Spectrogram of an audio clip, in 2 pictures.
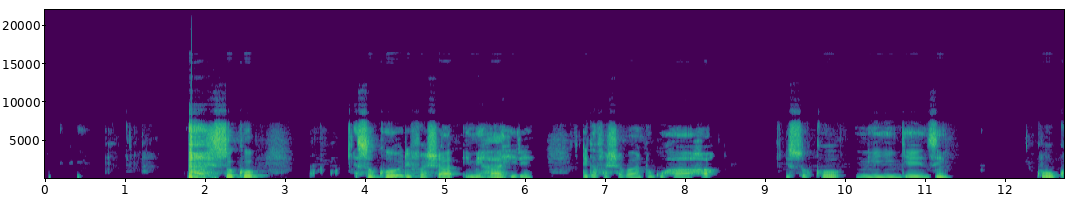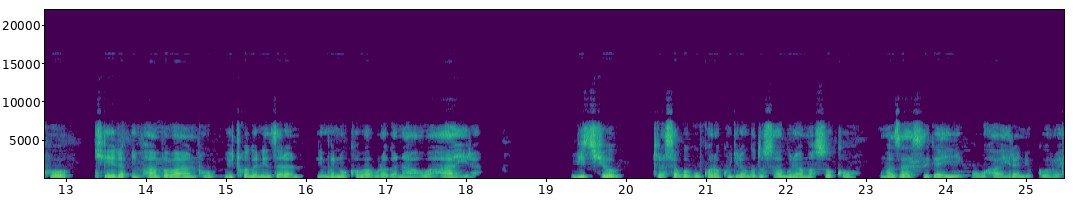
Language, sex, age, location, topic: Kinyarwanda, male, 36-49, Musanze, finance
